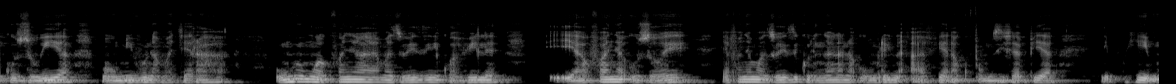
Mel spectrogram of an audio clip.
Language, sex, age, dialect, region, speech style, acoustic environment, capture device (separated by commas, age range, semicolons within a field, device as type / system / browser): Swahili, male, 18-24, Kenya - Kiambu, Kenya, happy, silence, mobile / Linux / Chrome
